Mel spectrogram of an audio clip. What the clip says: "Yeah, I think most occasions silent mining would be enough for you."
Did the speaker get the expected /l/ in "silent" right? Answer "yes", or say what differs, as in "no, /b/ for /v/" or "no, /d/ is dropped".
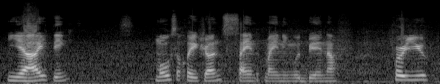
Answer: no, /n/ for /l/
